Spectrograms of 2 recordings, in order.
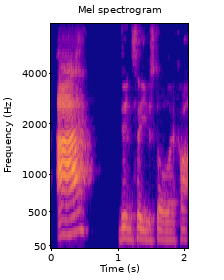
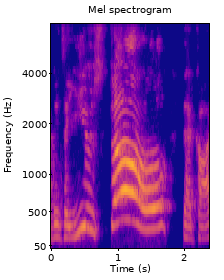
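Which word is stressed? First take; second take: I; stole. First: The stress is on "I". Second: The stress is on "stole".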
